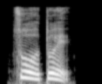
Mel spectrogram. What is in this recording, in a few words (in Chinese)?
"作对", Chinese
